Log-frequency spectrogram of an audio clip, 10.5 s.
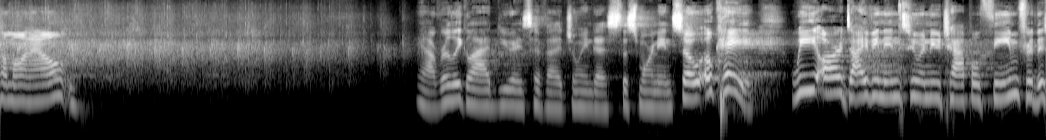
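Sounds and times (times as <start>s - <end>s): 
speech: 0.0s - 1.0s, 4.2s - 10.4s
audience applause welcoming football recruits at a chapel gathering: 0.0s - 4.2s.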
